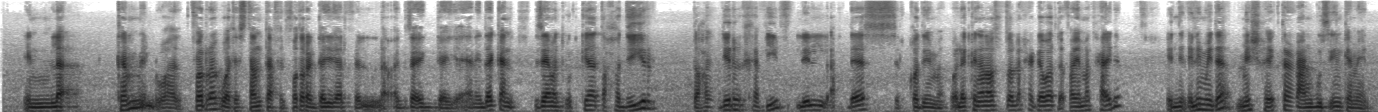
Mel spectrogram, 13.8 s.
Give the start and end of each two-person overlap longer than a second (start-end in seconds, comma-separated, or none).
none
